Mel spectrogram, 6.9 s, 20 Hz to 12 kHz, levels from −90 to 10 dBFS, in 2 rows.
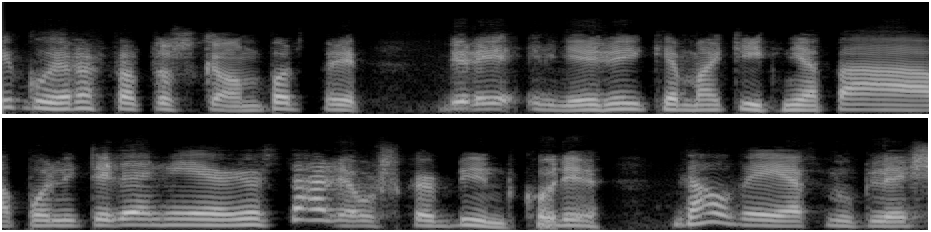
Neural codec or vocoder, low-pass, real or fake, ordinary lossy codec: codec, 16 kHz, 0.5 kbps, X-Codec, HuBERT features, trained on LibriSpeech; 7.2 kHz; fake; MP3, 64 kbps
